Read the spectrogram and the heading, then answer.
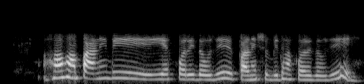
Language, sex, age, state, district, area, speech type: Odia, female, 45-60, Odisha, Sambalpur, rural, conversation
